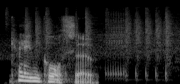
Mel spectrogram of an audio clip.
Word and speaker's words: Cane Corso: Cane Corso. Pronounced cane corso from Italian cane and corso, also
